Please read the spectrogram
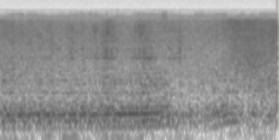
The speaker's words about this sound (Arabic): حسنا، أليس هذا قارب إنقاذنا الجديد؟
